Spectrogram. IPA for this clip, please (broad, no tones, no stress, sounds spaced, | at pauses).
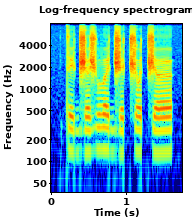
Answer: t e d͡ʒ ʌ ʒ β ɜ d͡ʒ ʌ t͡ʃ ɔ t͡ʃ ɜ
